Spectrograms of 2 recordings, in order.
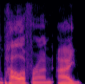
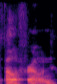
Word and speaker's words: Pollifrone: There's no way I pronounced that right. But we're gonna bring him in. William, all the way from Florida. How are you doing? I'm good. You were close. It's Pollifrone, but it's pretty close.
